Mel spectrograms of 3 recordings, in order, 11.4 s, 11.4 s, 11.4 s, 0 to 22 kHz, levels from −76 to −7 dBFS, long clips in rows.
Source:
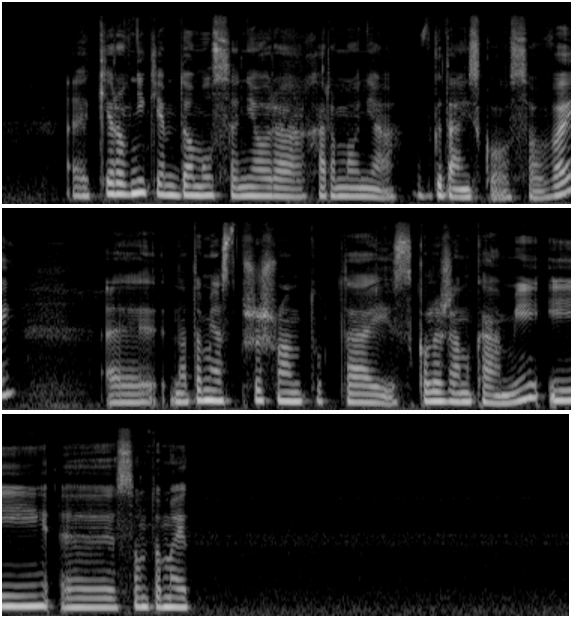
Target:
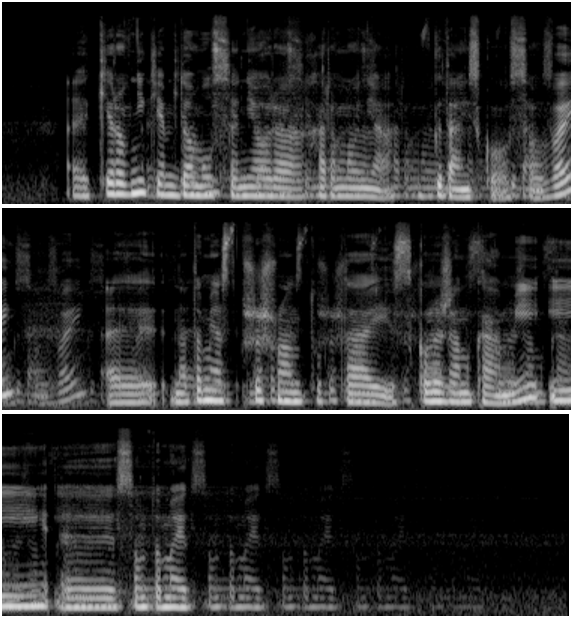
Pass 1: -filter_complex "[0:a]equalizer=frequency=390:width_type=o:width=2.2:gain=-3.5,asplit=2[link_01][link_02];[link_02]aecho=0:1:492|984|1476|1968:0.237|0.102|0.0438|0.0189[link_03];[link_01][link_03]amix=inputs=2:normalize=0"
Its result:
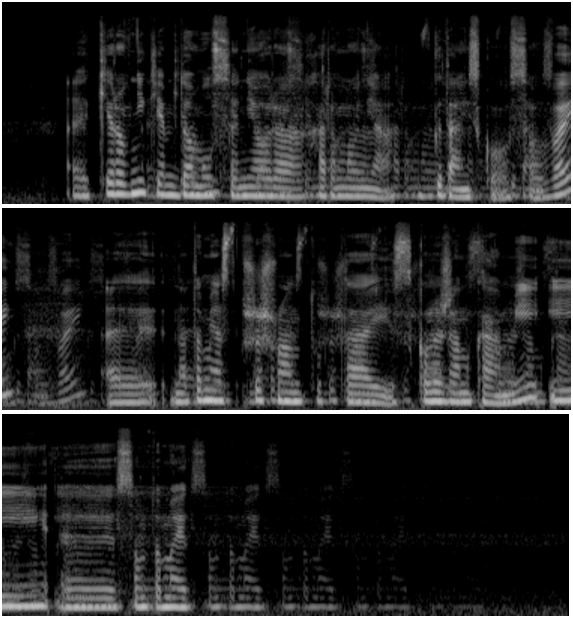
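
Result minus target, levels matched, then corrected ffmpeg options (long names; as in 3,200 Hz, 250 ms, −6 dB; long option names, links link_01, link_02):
500 Hz band −4.5 dB
-filter_complex "[0:a]equalizer=frequency=390:width_type=o:width=2.2:gain=8,asplit=2[link_01][link_02];[link_02]aecho=0:1:492|984|1476|1968:0.237|0.102|0.0438|0.0189[link_03];[link_01][link_03]amix=inputs=2:normalize=0"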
